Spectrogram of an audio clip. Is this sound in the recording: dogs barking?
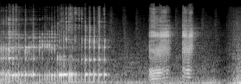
no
